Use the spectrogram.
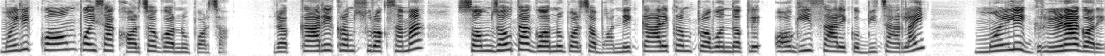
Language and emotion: Nepali, disgusted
